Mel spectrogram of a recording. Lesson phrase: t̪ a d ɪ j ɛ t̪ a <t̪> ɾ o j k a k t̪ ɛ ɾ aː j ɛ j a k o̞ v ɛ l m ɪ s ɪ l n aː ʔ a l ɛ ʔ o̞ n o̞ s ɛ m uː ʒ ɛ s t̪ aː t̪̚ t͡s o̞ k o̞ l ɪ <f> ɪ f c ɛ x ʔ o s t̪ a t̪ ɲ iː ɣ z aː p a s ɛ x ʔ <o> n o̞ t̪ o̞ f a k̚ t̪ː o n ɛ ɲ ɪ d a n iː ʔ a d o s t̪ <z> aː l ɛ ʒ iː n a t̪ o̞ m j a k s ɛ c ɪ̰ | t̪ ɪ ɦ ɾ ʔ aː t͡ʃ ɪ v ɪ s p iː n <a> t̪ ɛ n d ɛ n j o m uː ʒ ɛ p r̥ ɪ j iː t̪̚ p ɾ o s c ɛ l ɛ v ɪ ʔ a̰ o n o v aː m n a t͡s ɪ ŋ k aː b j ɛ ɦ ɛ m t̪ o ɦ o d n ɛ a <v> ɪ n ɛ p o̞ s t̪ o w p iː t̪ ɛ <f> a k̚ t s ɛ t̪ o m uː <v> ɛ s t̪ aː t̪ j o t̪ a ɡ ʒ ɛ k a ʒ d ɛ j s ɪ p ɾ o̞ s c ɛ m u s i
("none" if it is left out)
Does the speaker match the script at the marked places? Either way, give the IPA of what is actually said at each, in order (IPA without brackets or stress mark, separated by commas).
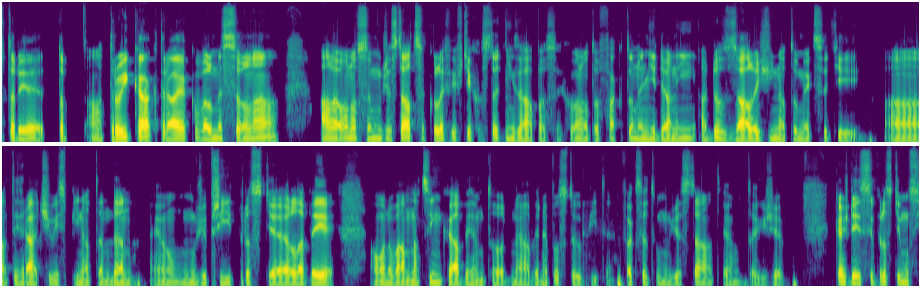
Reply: t̪, f, o, z, a, v, f, ʒ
